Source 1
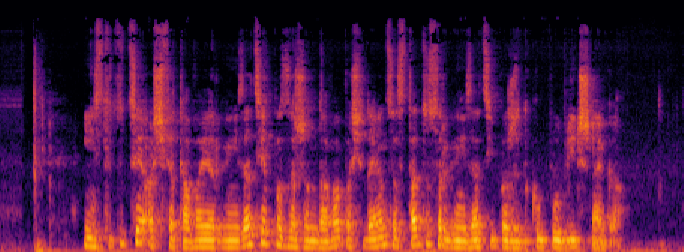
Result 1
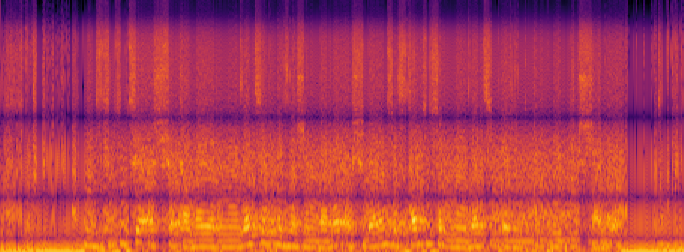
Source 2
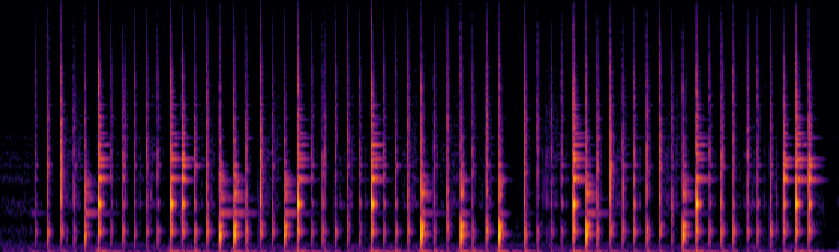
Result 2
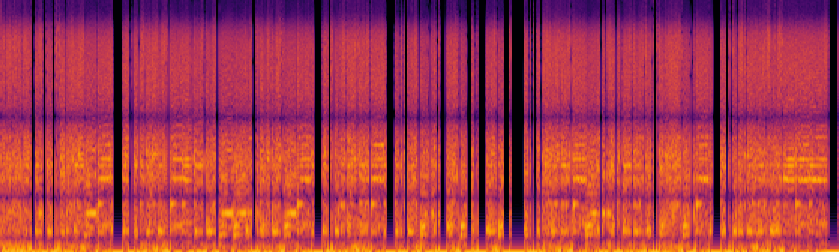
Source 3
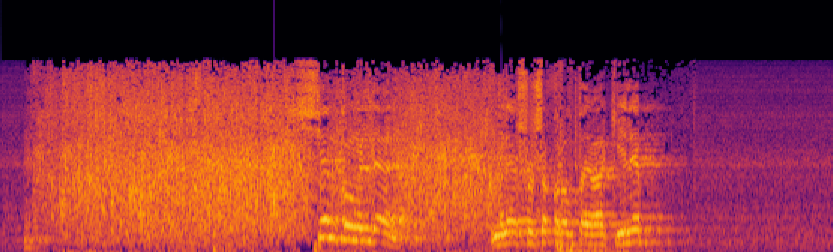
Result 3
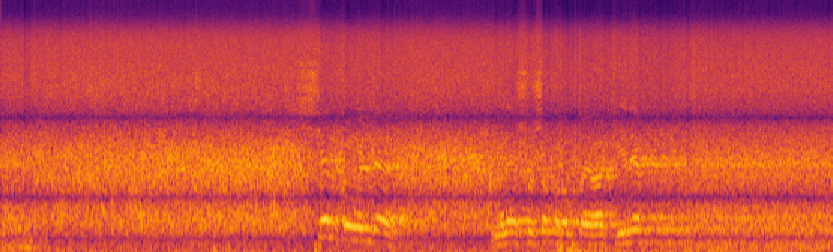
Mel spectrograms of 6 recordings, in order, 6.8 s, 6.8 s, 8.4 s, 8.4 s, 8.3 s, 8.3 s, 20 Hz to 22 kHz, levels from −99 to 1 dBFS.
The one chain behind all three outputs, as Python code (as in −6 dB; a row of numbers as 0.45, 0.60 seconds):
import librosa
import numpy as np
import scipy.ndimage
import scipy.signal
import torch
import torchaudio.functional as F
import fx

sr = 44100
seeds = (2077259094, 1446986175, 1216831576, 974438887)

p1 = fx.delta_mod(x, sr, bps=64000, step_db=-12.0)
p2 = fx.fixed_phaser(p1, sr, hz=890.0, stages=6)
p3 = 10.0 ** (-19.0 / 20.0) * np.tanh(p2 / 10.0 ** (-19.0 / 20.0))
y = p2 + (p3 * librosa.db_to_amplitude(-6.0))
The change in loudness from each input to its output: +1.5, +8.5, 0.0 LU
